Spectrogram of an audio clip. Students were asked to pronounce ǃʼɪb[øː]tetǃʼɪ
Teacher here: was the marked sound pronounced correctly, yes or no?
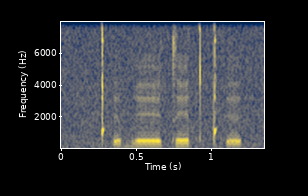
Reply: no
